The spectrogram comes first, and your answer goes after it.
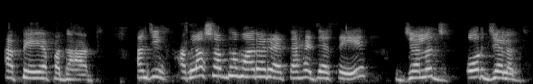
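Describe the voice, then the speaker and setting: Casting note: a high-pitched woman teacher, questions and answers her own points, captured on a dull lo-fi recording. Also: animated. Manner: asks the class questions and answers them herself; repeats key words slowly. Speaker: Hindi teacher. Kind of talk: exam coaching lecture.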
